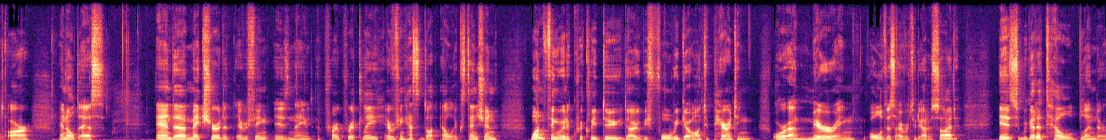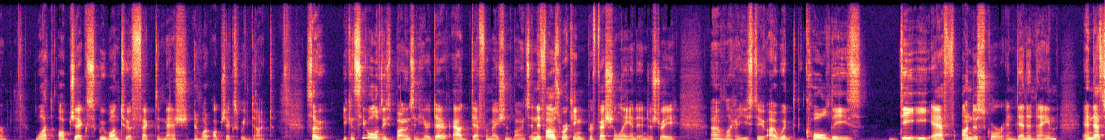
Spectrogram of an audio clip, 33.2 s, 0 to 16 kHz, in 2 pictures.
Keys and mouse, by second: 0.8 alt+s, 1.8-2.3 shift+middle drag, 2.6 middle click, 2.9 click, 3.8-23.0 middle drag, 23.0 click, 23.1-23.9 middle drag, 23.9 click, 24.1-33.1 middle drag.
